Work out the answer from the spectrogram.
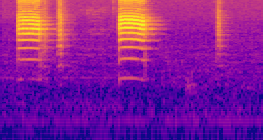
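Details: Indian bulbul calling twice, loud harsh nasal notes of about a third of a second each, roughly one second apart, each followed by a faint short echo-like note, against a quiet background.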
